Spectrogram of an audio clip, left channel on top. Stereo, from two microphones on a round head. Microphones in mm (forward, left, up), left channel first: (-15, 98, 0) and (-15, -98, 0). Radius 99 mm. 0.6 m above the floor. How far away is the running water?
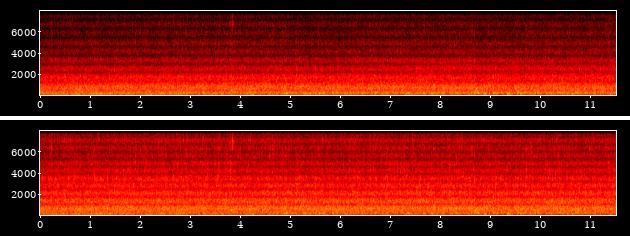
About 1.3 m.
